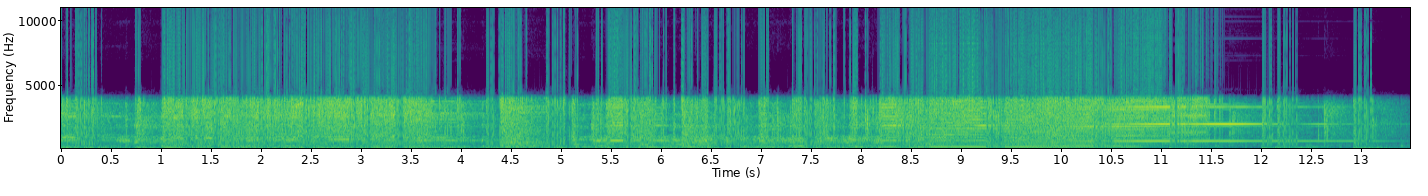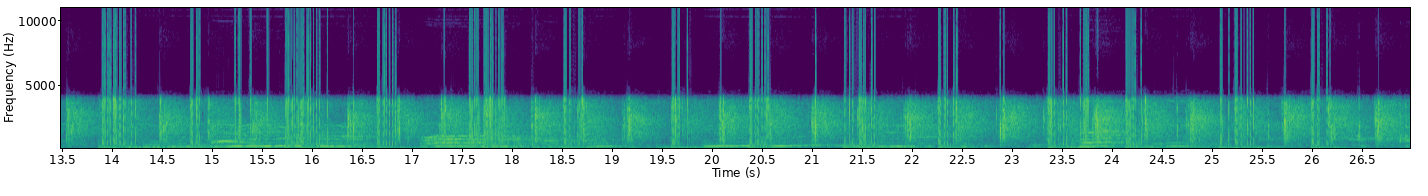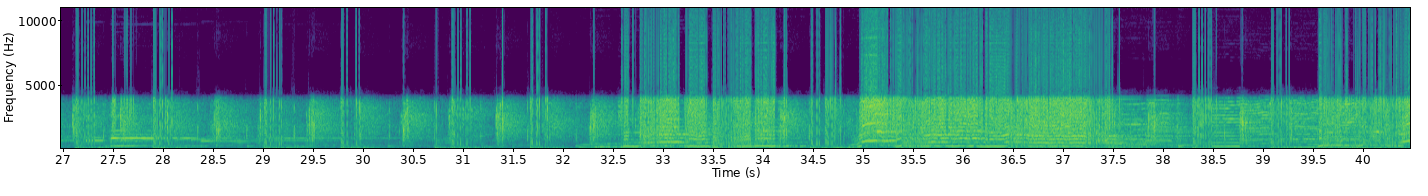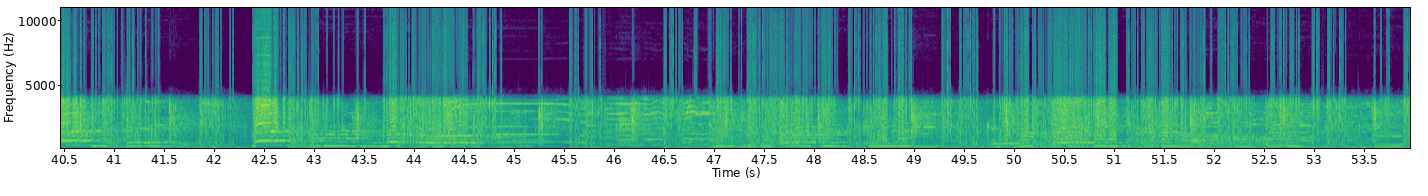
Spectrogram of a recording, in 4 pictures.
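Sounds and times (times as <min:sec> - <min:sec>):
heavy drum hits: 0:00.0 - 0:18.9, 0:25.1 - 0:26.5, 0:27.1 - 0:32.2
drum thumps: 0:00.0 - 0:45.0, 0:45.6 - 0:53.9
live blues-rock band playing: 0:00.0 - 0:53.9
man singing lead vocal: 0:05.0 - 0:12.4, 0:14.0 - 0:25.9, 0:30.9 - 0:53.9
man singing long sliding notes: 0:32.2 - 0:45.6, 0:46.4 - 0:53.3.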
